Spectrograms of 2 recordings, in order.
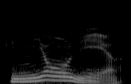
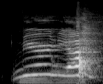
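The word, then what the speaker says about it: Mjölnir: Simply Mjolnir. Mjolnir! Come on, man! That's pretty close. That's pretty close. That's pretty close! Don't Kate We are me. looking at how to pronounce nothing less than the hammer Mjolnir?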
